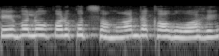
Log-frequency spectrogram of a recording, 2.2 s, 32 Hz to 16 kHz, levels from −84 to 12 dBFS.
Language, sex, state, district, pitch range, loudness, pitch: Hindi, female, Uttar Pradesh, Etah, 270-315 Hz, -13 LUFS, 300 Hz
